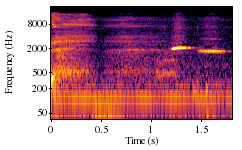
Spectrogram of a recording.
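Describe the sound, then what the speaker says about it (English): A woman whistles to call a pet cat indoors, giving two short, clear high-pitched whistles near the end after a quiet stretch, close to the listener. "He comes as soon as she whistles."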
